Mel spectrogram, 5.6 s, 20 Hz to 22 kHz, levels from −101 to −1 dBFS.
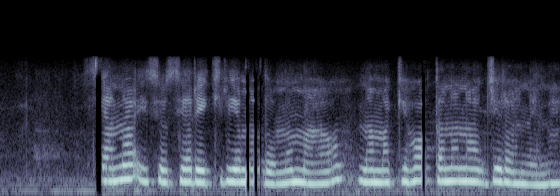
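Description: Speech, carried over a light AMR wideband (HD Voice) link, with lost AMR speech frames in three places. At 0.95 to 1.14 s, just before "icio ciarikirie", about 60 ms of sound drops to near silence. At 2.46 to 2.64 s, between "icio ciarikirie" and "mao na", short gaps scatter across 160 ms, each run no longer than 40 ms. At 4.21 to 4.28 s, after "mao na", a brief 40 ms dip occurs. The decoder patches each gap by reusing the last good frame at falling gain.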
